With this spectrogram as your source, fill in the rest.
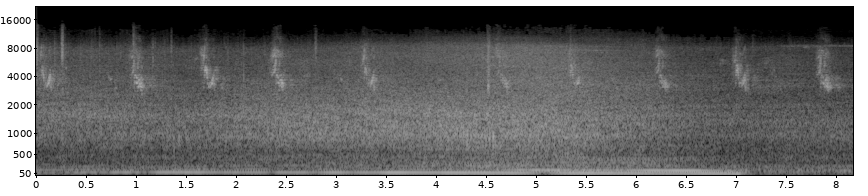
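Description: A car drives past on the road with a rising rumble that cuts off.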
